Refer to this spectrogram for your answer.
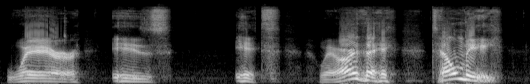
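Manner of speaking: very slow, drawn-out, rising shout. Casting a spell on an enemy, then demanding answers in character: shouting at them. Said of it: "literally shout at them".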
